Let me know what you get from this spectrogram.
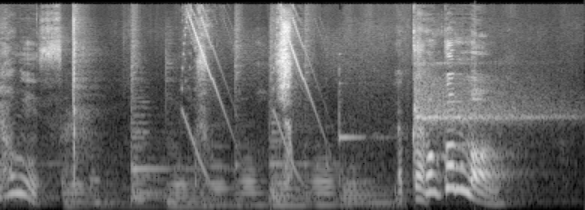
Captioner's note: swoosh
